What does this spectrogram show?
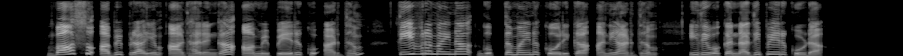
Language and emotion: Telugu, neutral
